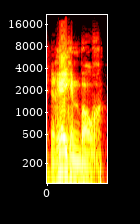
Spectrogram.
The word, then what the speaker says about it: Regenboog: The German pronunciation is Regenbogen. The Dutch pronunciation is Regenboog.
